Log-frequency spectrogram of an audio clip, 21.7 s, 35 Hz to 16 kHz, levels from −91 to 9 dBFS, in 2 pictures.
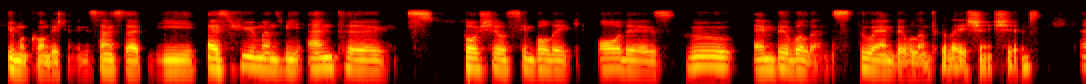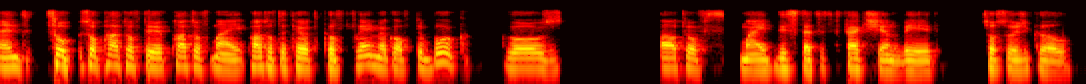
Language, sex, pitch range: English, male, 95-125 Hz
